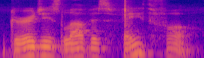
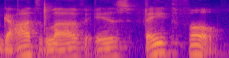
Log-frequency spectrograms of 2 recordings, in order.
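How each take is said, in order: First: Said in the usual way. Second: "God's love is faithful" drawn out slowly, falling on "faithful"; "faithful" stretched with a falling close; slow emphatic quote. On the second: Shown as a demonstration. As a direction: lean on each word, slowly. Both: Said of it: "That's what it says".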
